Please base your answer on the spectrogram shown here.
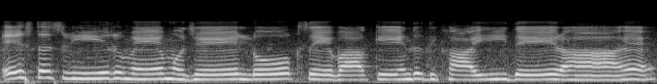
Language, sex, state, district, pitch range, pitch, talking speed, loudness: Hindi, male, Madhya Pradesh, Katni, 220-250 Hz, 235 Hz, 90 wpm, -11 LUFS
